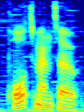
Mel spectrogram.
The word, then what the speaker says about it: portmanteau: Portmanteau.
